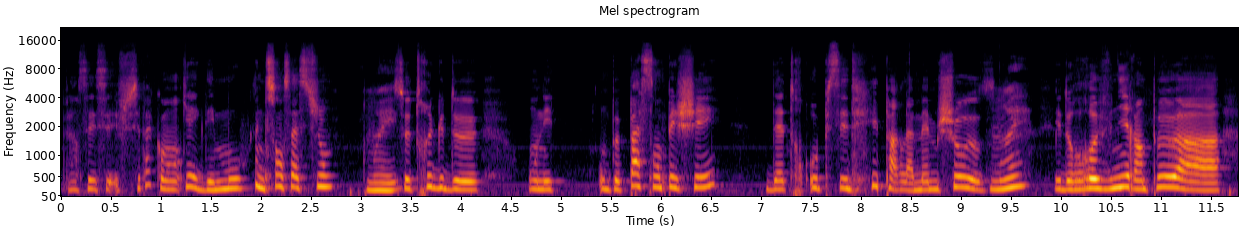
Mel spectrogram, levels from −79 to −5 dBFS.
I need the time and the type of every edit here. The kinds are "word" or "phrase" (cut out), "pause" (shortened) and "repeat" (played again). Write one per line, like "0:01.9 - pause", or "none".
0:01.2 - word
0:01.9 - word
0:03.0 - pause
